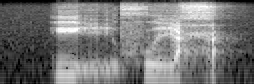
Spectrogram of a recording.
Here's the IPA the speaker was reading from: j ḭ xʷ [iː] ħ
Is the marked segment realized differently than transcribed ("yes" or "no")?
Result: no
